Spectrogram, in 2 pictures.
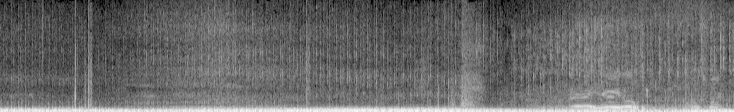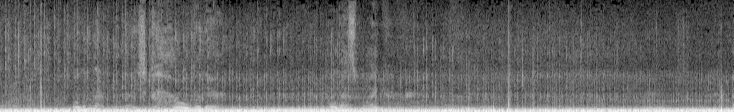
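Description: Motorcycle engines running with a loud, steady low rumble as the last bikes pull away.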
